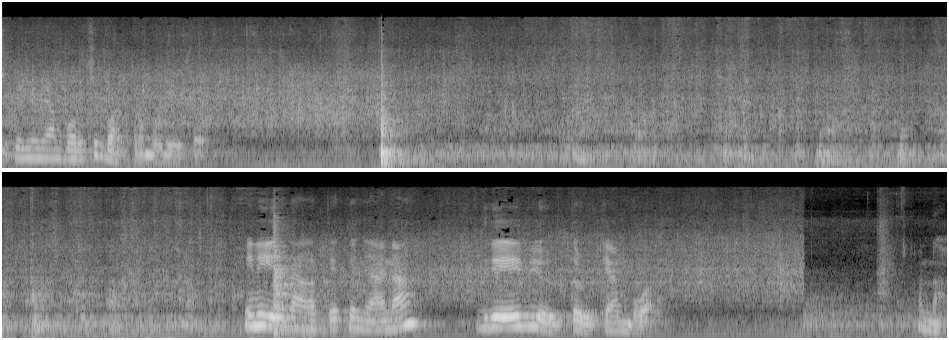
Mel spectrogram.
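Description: Hot oil sizzles and crackles in a pot.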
